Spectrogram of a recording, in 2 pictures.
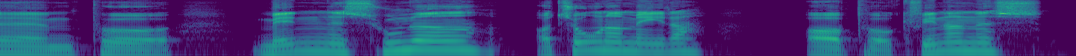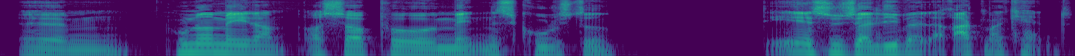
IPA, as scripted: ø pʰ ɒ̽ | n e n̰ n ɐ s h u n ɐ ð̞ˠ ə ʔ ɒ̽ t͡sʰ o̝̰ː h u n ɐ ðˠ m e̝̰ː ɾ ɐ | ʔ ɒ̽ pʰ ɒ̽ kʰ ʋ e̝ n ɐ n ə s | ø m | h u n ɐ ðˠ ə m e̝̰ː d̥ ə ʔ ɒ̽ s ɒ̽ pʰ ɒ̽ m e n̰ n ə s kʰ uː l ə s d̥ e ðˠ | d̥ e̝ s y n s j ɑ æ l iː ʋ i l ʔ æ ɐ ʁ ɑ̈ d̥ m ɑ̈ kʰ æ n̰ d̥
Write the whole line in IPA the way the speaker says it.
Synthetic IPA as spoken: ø pʰ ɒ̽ | m e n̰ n ə s h u n ɐ ð̞ˠ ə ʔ ɒ̽ t͡sʰ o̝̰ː h u n ɐ ðˠ m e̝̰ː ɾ ɐ | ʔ ɒ̽ pʰ ɒ̽ kʰ ʋ e̝ n ɐ n ə s | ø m | h u n ɐ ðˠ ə m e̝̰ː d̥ ɐ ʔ ɒ̽ s ɒ̽ pʰ ɒ̽ m e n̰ n ə s kʰ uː l ə s d̥ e ðˠ | d̥ e̝ s y n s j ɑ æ l iː ʋ e l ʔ æ ɐ ʁ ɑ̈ d̥ m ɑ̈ kʰ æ n̰ d̥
